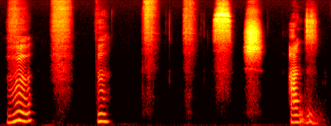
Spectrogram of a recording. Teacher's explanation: there is a narrow passage, a very closed space for the air to escape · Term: fricatives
